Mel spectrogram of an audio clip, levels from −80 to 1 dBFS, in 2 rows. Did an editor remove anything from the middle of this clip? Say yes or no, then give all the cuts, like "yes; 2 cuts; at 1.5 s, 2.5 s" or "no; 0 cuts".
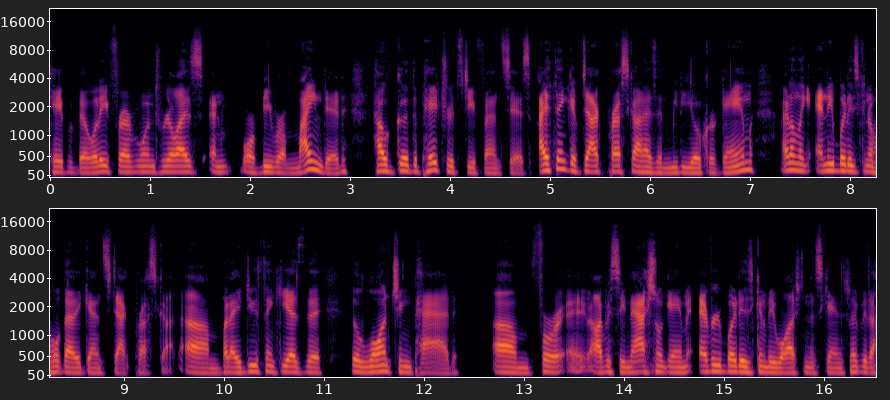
no; 0 cuts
